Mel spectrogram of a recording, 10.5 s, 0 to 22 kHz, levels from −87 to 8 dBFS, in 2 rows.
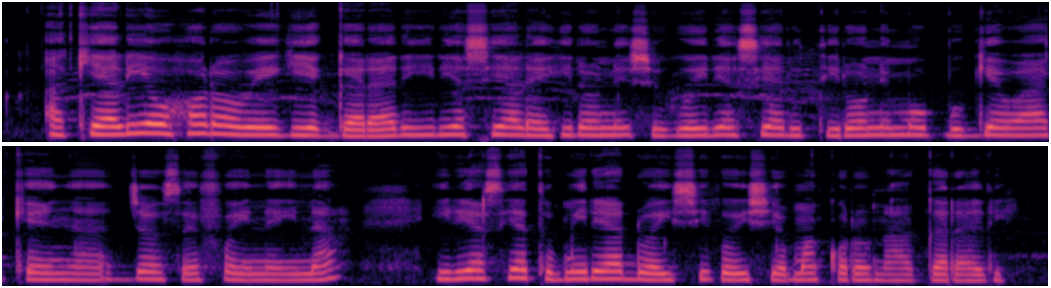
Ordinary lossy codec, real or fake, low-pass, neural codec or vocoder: none; real; none; none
